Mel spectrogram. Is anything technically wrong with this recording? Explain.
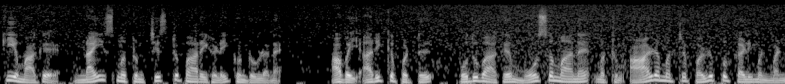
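Yes. Throughout the speech there is overdone noise removal. A noise reduction process was applied far too aggressively, so individual frequency bands that sit near its noise estimate get pulled down hard or switched off entirely, and the quieter components of the speech are taken out along with the noise. The result is a background that drops and is speckled with twinkling artefacts.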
